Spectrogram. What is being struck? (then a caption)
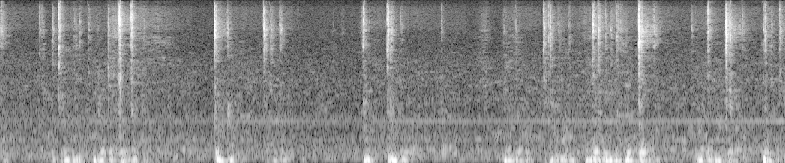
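Plastic laptop keyboard. Bare fingertips type quickly on a Samsung laptop keyboard with black plastic keys set in a silver body. Short bursts of soft, dull taps and bright plastic clicks come in uneven clusters separated by brief pauses, each keystroke dying away almost instantly.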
